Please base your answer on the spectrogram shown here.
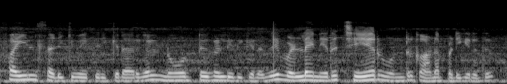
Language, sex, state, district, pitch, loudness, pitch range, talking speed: Tamil, female, Tamil Nadu, Kanyakumari, 180 Hz, -17 LUFS, 160-190 Hz, 120 wpm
